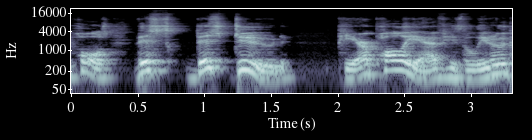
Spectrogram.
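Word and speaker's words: Poilievre: there's this a dude named Pierre POV is the way you pronounce it and dude is uh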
